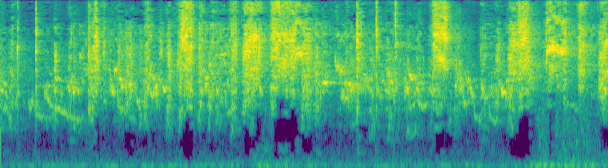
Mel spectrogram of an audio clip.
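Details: Several pet budgerigars keep up a busy stream of chirps, squawks and warbling chatter, high-pitched and overlapping without a break.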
